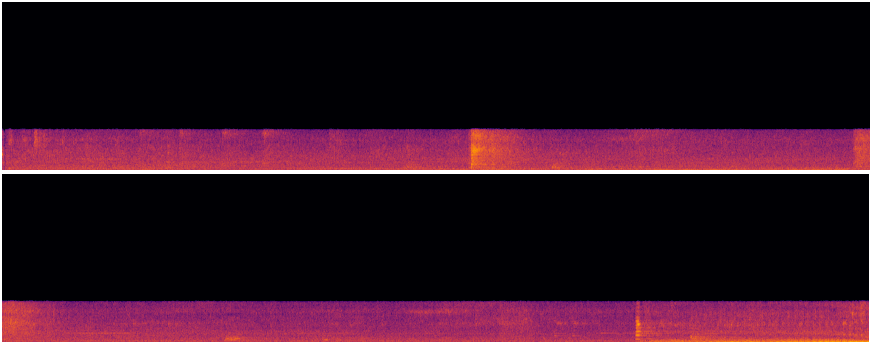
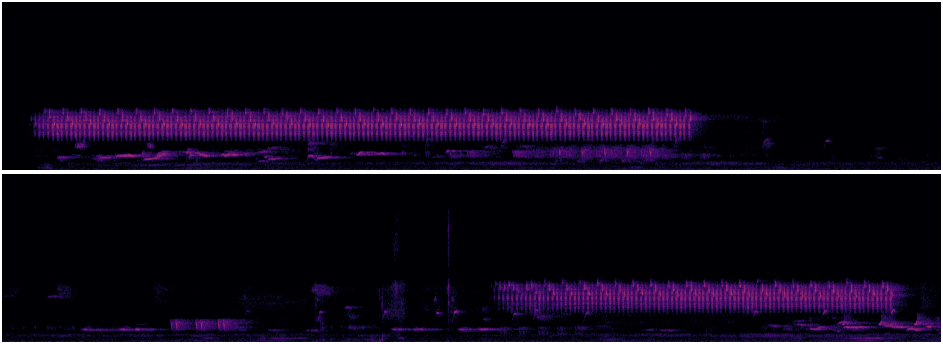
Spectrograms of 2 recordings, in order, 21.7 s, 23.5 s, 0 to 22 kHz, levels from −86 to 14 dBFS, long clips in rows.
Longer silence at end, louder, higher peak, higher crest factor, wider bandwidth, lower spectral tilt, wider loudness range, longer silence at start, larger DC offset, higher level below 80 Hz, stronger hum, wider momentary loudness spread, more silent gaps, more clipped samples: about the same, 0 s vs 0 s; first, -22 LUFS vs -44 LUFS; first, 0 dBFS vs -28 dBFS; about the same, 22 dB vs 20 dB; second, 5.4 kHz vs 17.5 kHz; first, -5.5 dB/octave vs 2.5 dB/octave; second, 10 LU vs 17 LU; second, 0 s vs 0.4 s; neither; first, -38 dBFS vs -88 dBFS; neither; second, 13 LU vs 18 LU; neither; neither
